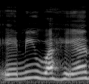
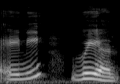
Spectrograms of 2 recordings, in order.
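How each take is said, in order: First: Anywhere as "eni-va-her", the h sounded; wrong pronunciation. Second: Anywhere as "eni-veyar", the h silent; correct pronunciation. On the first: Teacher warns learners off this reading, mispronounced with h. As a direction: split "where" in anywhere with an audible h. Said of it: "anywhere नहीं". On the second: Teacher shows the silent h, slowly and correctly pronounced. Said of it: "एच जो है वो silent होती है". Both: Shown as a demonstration.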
